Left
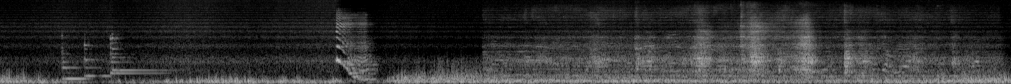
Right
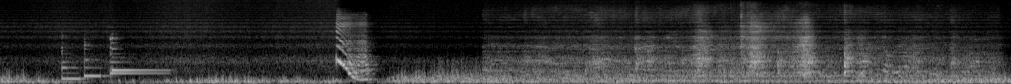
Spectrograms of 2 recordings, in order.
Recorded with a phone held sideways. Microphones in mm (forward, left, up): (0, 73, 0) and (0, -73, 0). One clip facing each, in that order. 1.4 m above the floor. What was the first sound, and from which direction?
A ringtone, 50° right (ahead or behind).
